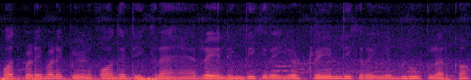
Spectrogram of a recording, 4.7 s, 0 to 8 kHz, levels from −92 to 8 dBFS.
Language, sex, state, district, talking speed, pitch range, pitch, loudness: Hindi, female, Chhattisgarh, Raigarh, 215 wpm, 160-180 Hz, 170 Hz, -26 LUFS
